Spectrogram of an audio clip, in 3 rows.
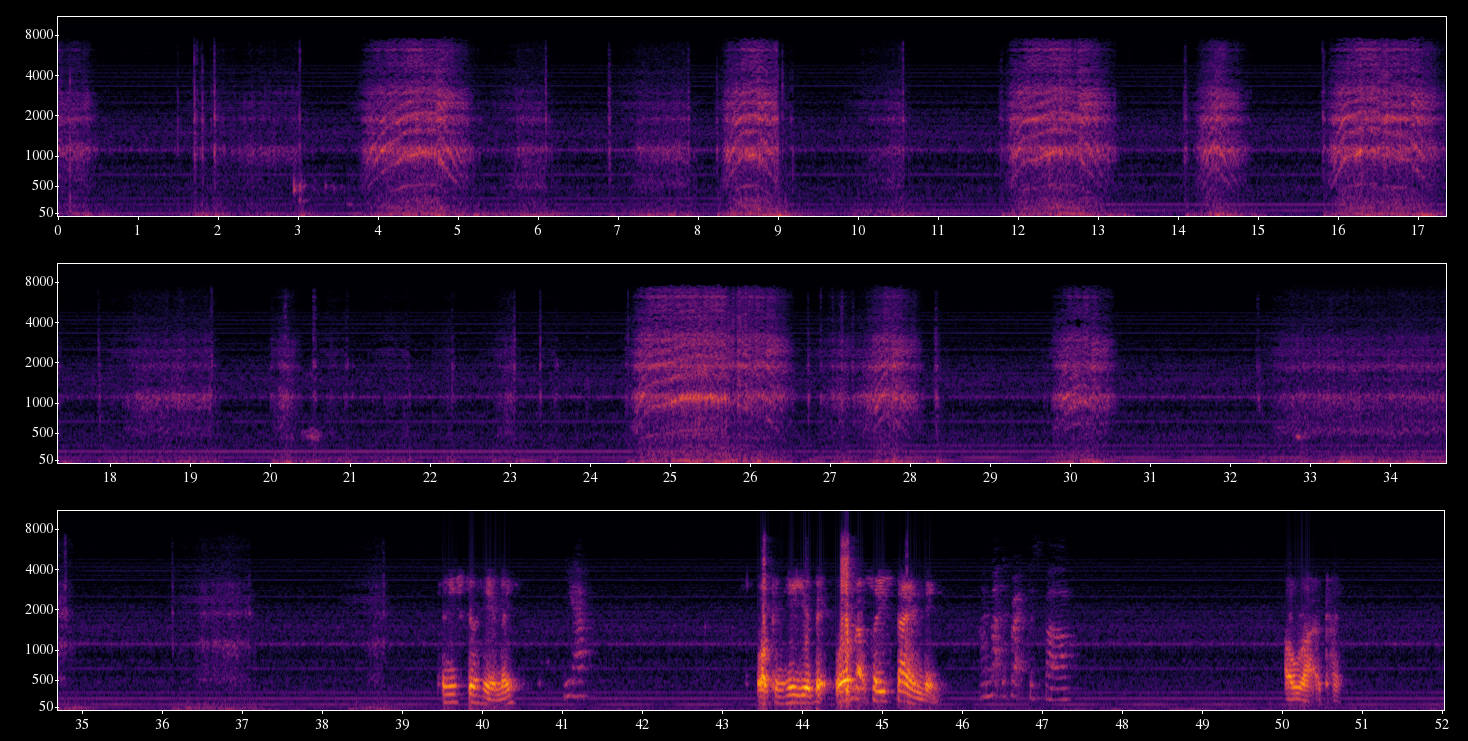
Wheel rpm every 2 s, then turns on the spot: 20, 20, 50, 10, 30, 20, 60, 20, 60, 20, 10, 10, 90, 40, 10, 10, 20, 20, 10, 0, 0, 0, 0, 0, 0, 0.
8-10 18-22 32-36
